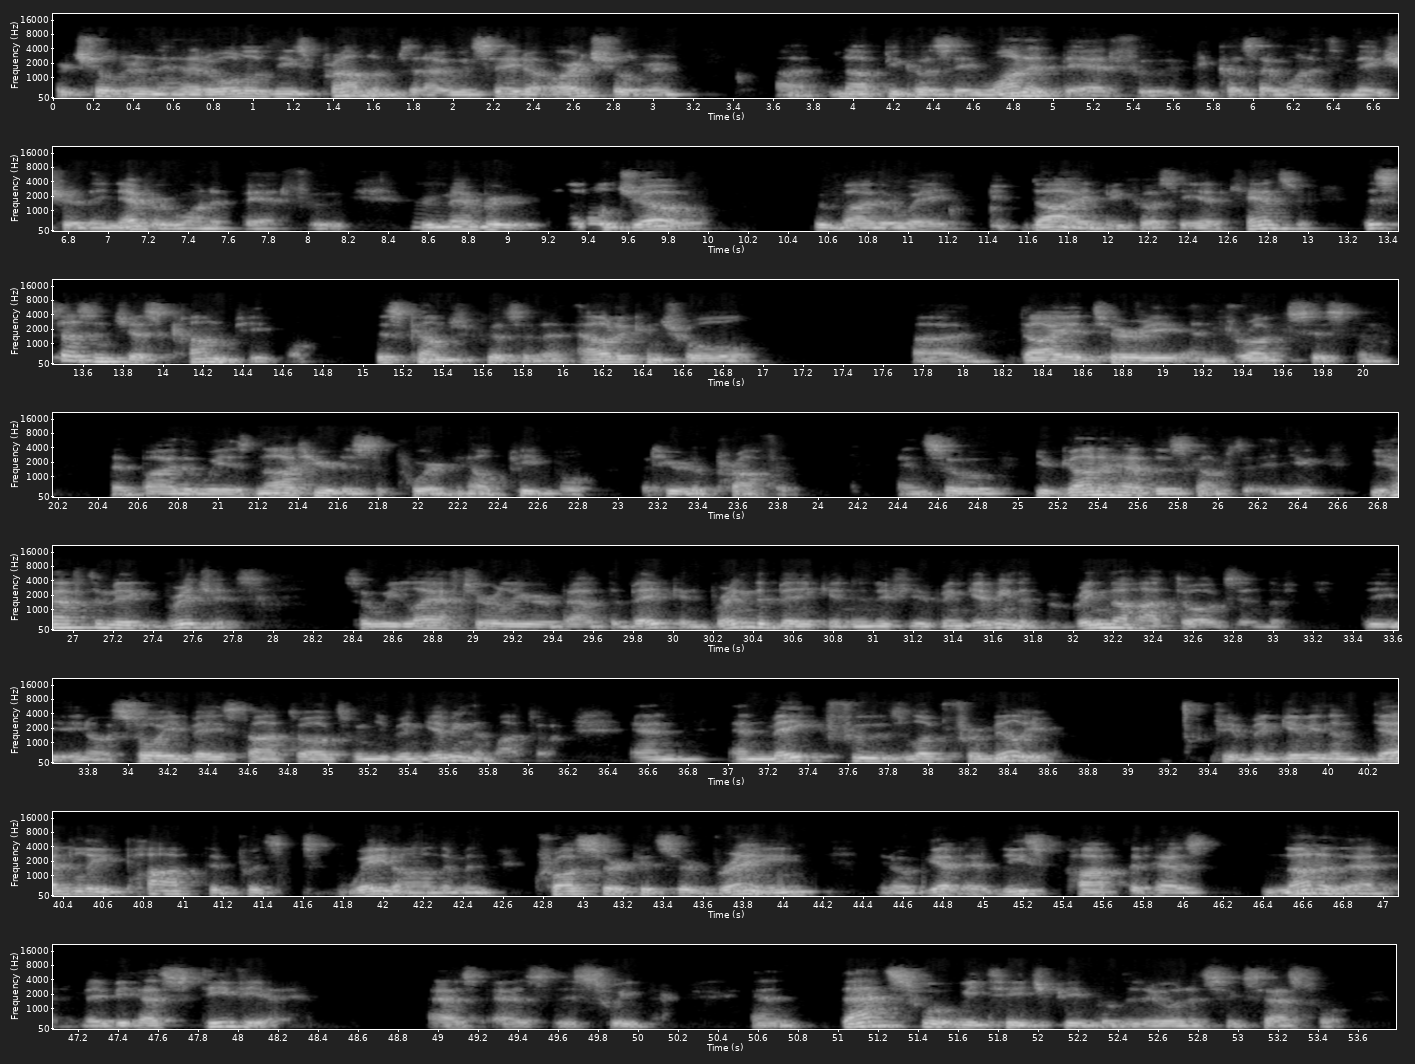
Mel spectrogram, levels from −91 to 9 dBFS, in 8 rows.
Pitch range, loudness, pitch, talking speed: 105-135 Hz, -20 LUFS, 115 Hz, 205 wpm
